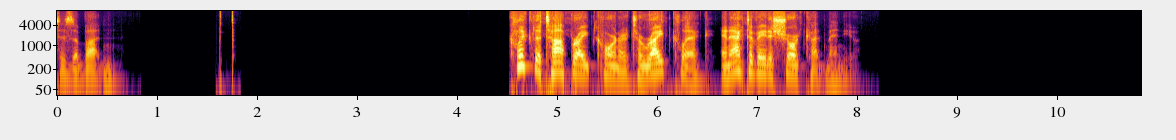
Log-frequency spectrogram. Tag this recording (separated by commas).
Speech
